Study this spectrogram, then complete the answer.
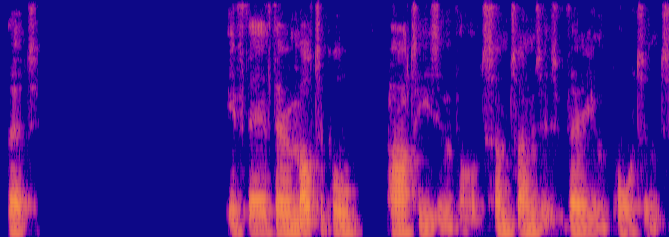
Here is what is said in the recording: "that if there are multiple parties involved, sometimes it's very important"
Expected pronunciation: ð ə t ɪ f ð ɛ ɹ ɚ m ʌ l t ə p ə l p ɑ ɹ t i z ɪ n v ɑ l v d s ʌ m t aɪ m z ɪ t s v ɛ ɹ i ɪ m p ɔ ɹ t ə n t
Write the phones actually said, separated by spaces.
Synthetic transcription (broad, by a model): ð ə t ɪ f ð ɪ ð ɚ m ʌ l t ə p ə l p ɑ t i z ɪ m v ɑ l v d s ʌ m t aɪ m z ɪ t s v ɛ ɹ i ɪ m p ɔ t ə n t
